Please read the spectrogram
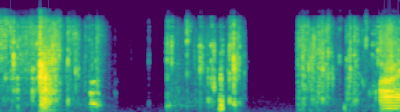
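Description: Foil Pokémon booster pack being torn and crinkled open by hand, a pack that is hard to open. The crinkling comes in three short spells with brief pauses between.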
